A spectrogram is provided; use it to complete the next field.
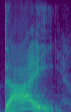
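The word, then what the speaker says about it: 大: It's the same kanji in oki, but in this case it's pronounced dai.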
